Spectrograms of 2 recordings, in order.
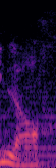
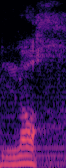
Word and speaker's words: loch: And the Scottish people really pronounce the CH properly. They say loch. Now, English people can't say that. So what they normally say is loch.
